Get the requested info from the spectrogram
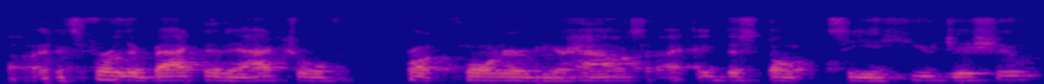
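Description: A man advising a zoning board on a video call, explaining in a measured, hedging way with frequent restarts. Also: medium pitch, fairly even intonation. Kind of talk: explaining at a public meeting. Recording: muffled video-call audio.

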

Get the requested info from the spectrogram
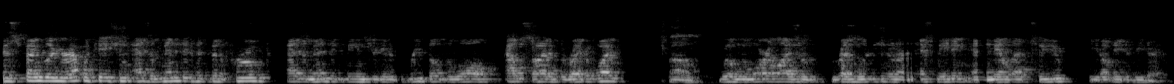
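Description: A man running formal proceedings at a zoning board meeting on a video call, brisk and procedural. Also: mid-range voice, little pitch movement, a little hiss or hum. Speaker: board attorney. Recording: echoey distant muffled call audio.

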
